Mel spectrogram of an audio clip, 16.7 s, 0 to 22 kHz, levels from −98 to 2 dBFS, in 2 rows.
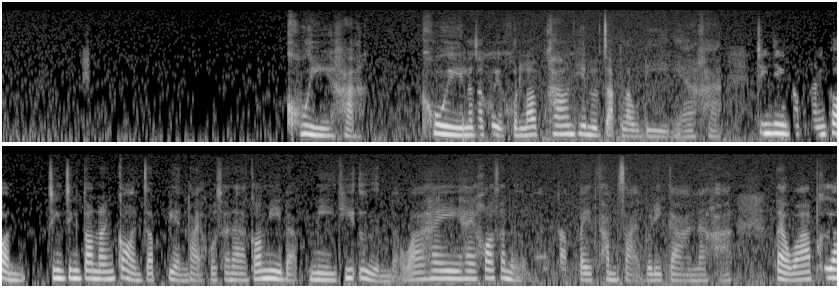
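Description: Overdone noise removal runs through the whole of this speech recording. The reduction was set so aggressively that individual frequency bands near the estimated noise floor are pushed almost to nothing, taking the quieter parts of the voice with them. The background becomes near silence flecked with twinkling specks. Damaged data in a compressed stream appears from 10.18 to 10.23 s as a brief glitch. Corrupted bytes at that point left the decoder unable to read those frames correctly, so it lost sync and had to hunt for the next valid frame header.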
